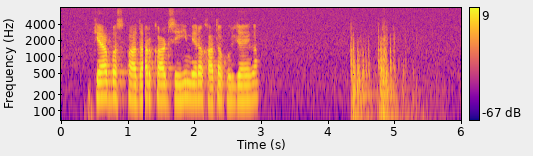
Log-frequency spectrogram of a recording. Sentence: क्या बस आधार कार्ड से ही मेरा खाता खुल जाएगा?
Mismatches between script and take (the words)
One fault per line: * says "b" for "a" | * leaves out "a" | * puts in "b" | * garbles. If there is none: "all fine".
all fine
